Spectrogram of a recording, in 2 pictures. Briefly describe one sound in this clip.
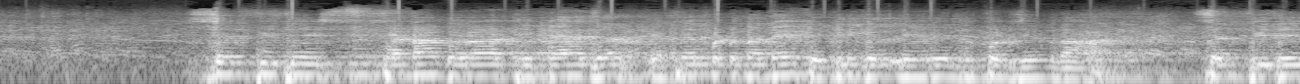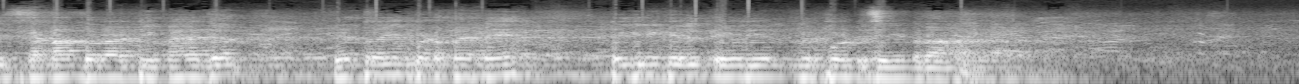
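A crowd of spectators chants and cheers loudly.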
